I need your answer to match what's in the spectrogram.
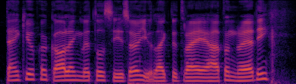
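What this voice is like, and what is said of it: Put-on foreign accent. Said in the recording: “You do a great accent. ... I used to answer the phones in that voice.”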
